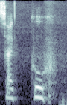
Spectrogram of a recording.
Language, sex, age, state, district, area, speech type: Assamese, female, 30-45, Assam, Nagaon, urban, read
